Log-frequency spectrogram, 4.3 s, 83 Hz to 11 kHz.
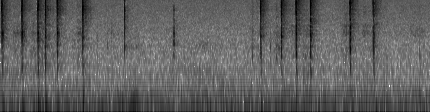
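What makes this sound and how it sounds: Fingertips tap and click around the ridged rings of a compact camera's silver metal lens barrel, seen close up. About fourteen short, sharp clicks ring bright around 2.4 kHz and die away almost instantly, in two loose clusters. A quiet low rumble sits beneath them.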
